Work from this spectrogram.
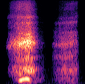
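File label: Vox Casting, Japanese; kingsraid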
